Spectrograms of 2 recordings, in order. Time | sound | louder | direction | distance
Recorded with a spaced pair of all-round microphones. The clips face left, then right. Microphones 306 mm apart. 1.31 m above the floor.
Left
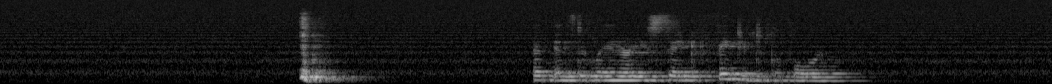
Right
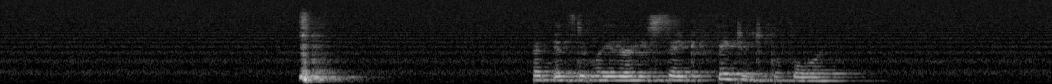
3.0 | a whoosh | right 2 dB | 70° right (ahead or behind) | 3.5 m
5.3 | a woman speaking | right 4 dB | 45° right (ahead or behind) | 4.5 m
